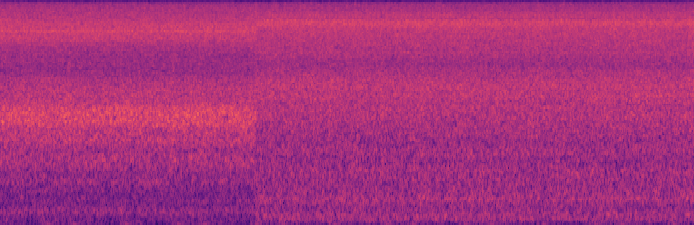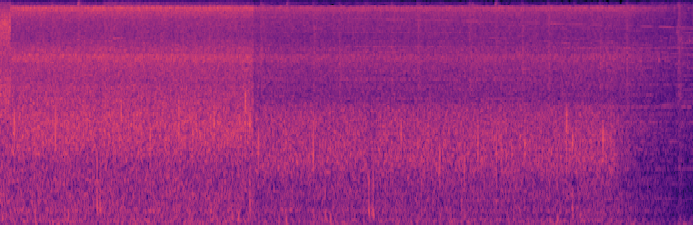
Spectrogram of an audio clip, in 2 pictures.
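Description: Loud, steady rush of fast-flowing floodwater, a continuous roar of water noise whose character changes abruptly about three, nine and twelve seconds in as the recording switches between clips.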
